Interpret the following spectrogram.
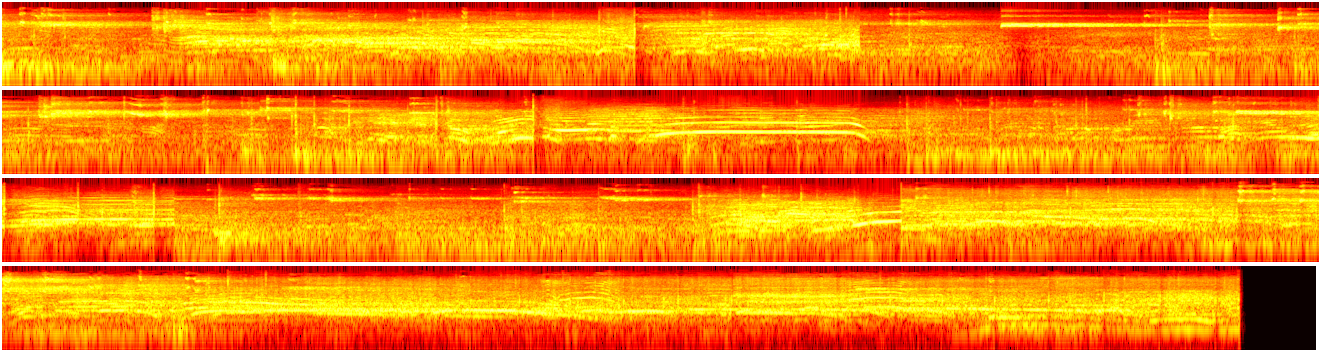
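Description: Live audio of a basketball game in a gym: the ball bouncing on the hardwood court under the shouts and calls of spectators and players, with a reverberant hall sound.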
